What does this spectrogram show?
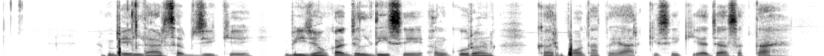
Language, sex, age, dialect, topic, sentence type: Hindi, male, 41-45, Garhwali, agriculture, question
